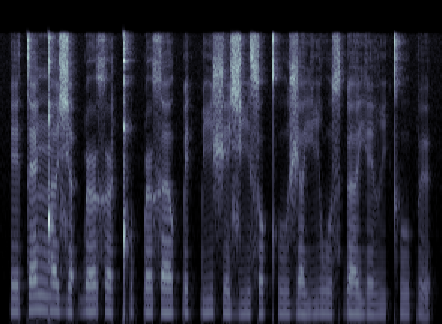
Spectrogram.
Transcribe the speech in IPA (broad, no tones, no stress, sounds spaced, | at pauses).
e t ɛ ŋ͡ǃ ɜ ʑ ɜ ʔ ɓ ə˞ x ə˞ ǃʰ u k͡p ə˞ x ɜ o̯ k͡p e k͡p i ʃ e ʑ i s o kʰ u ʒ ɜ j i w u s ɠ ɜ j e β i kʰ u p ʏ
